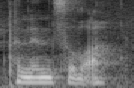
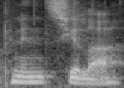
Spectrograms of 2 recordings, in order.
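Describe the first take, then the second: First: The third syllable has a weak uh vowel. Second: The third syllable starts with an sh sound. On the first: "but American English" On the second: "or more of an sh"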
